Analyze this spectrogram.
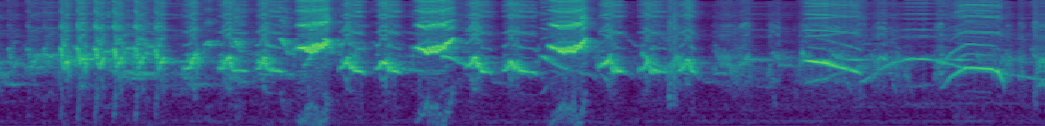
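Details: Caged Chinese hwamei singing loudly: rapid rolling whistled notes, several sharp downward-slurred loud phrases repeated, ending in curved rising and falling whistles.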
